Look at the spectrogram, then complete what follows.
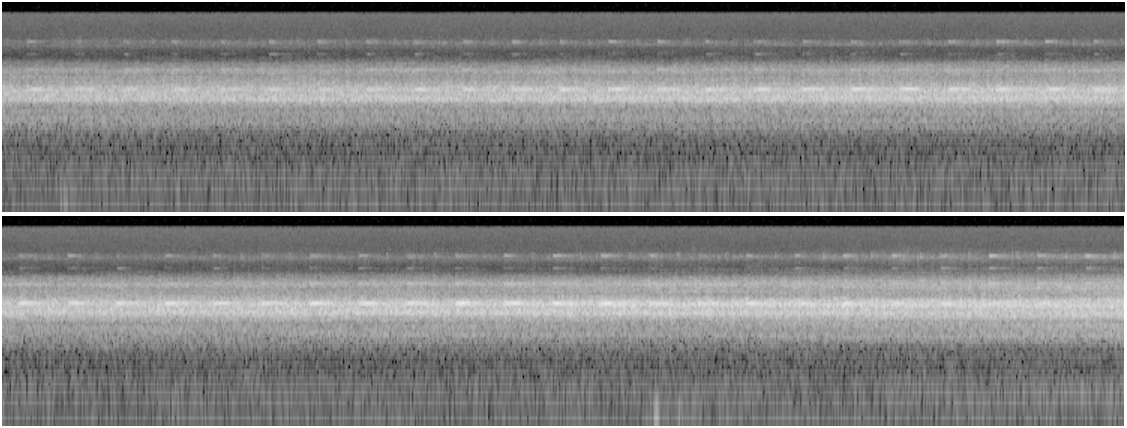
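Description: Model train of diesel locomotives and tank cars running on the layout's track, a steady metallic running sound with an even tick about twice a second, growing louder as the train comes closer.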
